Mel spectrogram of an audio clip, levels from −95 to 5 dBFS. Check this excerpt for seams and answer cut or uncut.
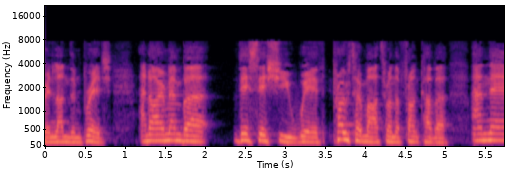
uncut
